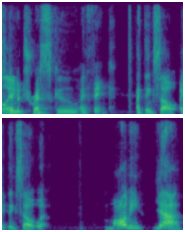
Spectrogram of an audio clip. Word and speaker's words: Dimitrescu: We got Kaylin here saying Lady Demetriou. I can never pronounce it properly. She's from. I want to say it's Dimitrescu.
